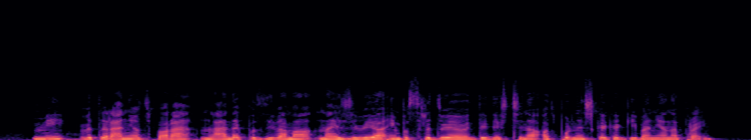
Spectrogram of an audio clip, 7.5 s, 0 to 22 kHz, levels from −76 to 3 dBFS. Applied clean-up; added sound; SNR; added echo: none; none; none; none.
